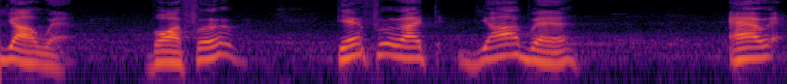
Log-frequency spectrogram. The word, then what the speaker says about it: Yahweh: cirka 2000 år gammal, ingen vet med bestämdhet hur det här Guds namn bör uttalas. Men den rådande teorin, och det är förmodligen rätt, är Yahweh.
